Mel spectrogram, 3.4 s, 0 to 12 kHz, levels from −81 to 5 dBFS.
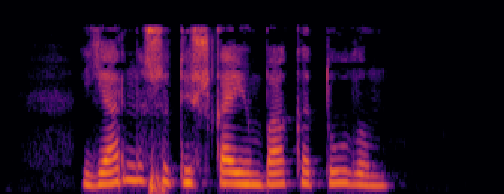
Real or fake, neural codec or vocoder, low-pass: real; none; 7.2 kHz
